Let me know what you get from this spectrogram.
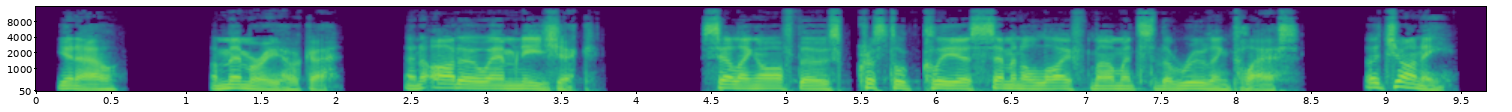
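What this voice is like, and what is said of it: Broad Australian accent. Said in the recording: “the broad Australian accent coming out of the old Chinese guy's mouth”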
